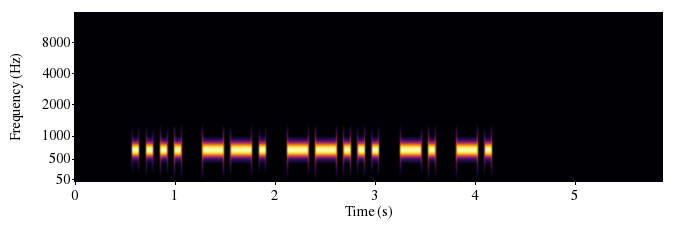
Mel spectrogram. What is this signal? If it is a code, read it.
Morse code, heard as a keyed tone, about 17 wpm, 700 Hz. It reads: HG7NN
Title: DXCC-100 Call Signs - 5 Characters - 17wpm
